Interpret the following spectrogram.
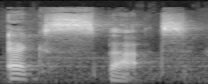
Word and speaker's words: expat: a big combination of expats this can be pronounced both ways ex pate or expat I say expat but it's short for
